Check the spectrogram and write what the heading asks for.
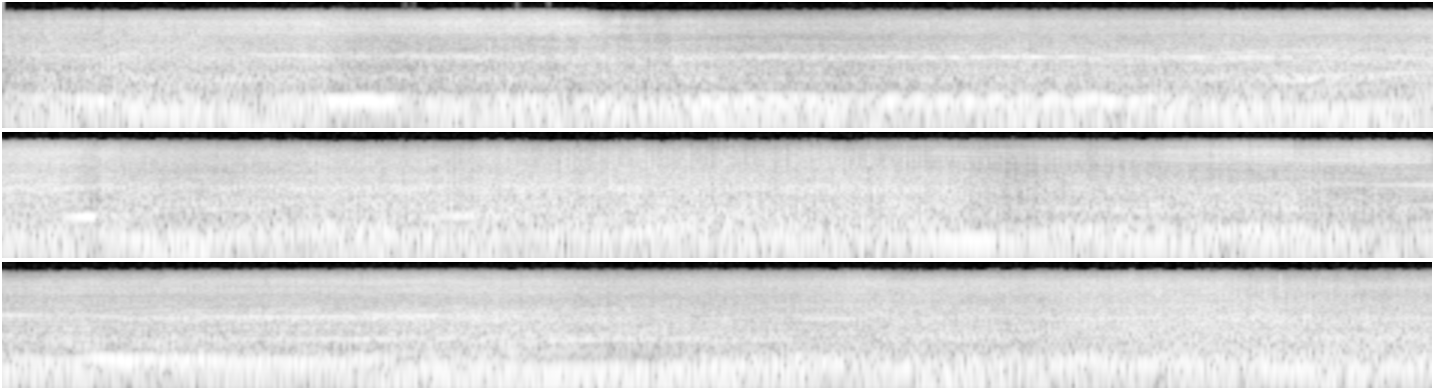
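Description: Onboard sound of an Aprilia RSV R's V-twin engine under hard acceleration, revs climbing and then dropping sharply with gear changes a few times, under heavy wind rush on the side-mounted camera.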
